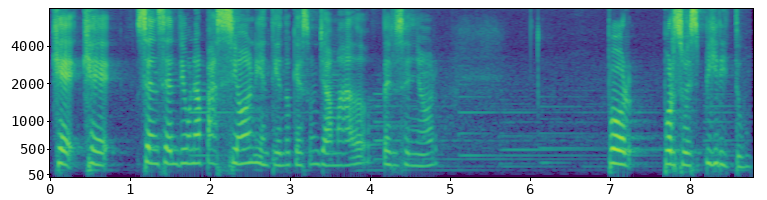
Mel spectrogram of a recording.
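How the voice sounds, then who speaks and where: High-voiced woman pastor telling her testimony. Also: flat delivery, slow pace, long pauses, warm tone, soft background music. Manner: storytelling, acts out her own past words. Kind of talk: testimony sermon at a conference.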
